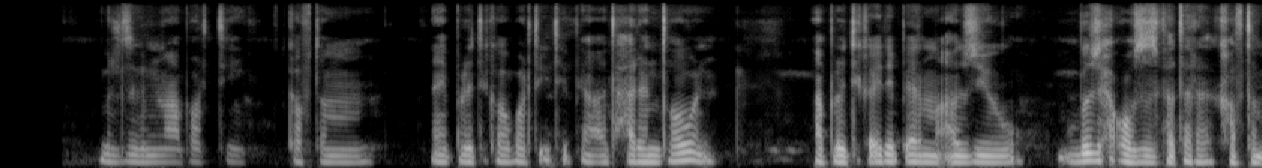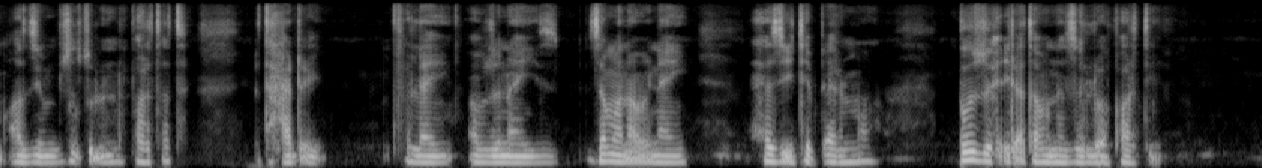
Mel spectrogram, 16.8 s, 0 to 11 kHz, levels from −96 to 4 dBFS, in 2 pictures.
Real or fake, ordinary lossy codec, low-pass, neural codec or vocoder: fake; MP3, 96 kbps; 9.9 kHz; codec, 24 kHz, 3.1 kbps, DualCodec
